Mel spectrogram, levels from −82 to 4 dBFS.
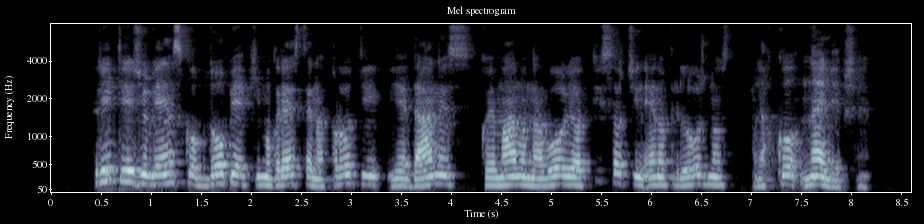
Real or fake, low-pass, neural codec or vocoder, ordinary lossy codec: real; none; none; none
